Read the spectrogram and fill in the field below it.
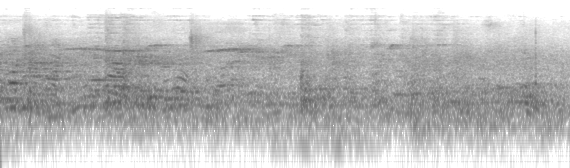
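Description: A woman talks to the children.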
